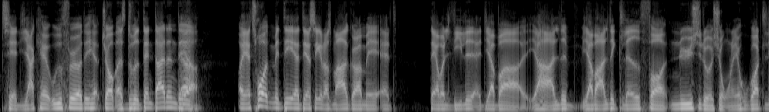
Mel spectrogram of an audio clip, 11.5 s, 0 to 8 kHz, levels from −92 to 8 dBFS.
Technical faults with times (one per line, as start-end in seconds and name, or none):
none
